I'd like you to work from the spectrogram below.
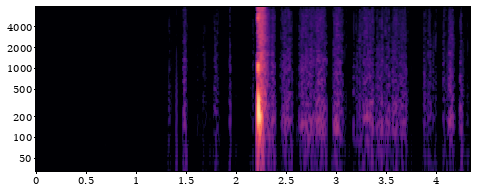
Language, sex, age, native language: Icelandic, male, 70-79, Icelandic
